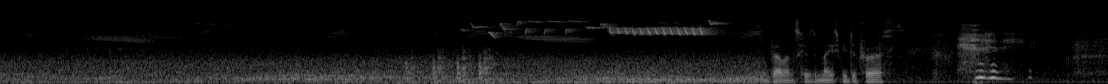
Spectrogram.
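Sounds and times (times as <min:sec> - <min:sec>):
steady low background noise: 0:00.0 - 0:11.0
bird chirping: 0:00.1 - 0:07.7.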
